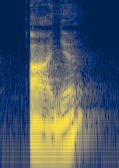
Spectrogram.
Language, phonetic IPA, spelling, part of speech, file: Russian, [ˈanʲə], Аня, proper noun, Ru-Аня.ogg
- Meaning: a diminutive of the female given name А́нна (Ánna), equivalent to English Anya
